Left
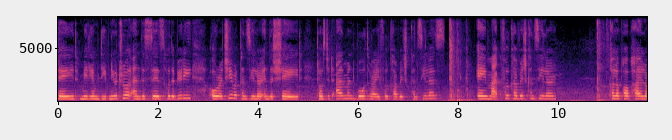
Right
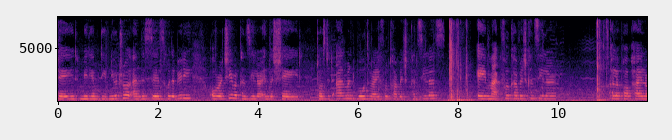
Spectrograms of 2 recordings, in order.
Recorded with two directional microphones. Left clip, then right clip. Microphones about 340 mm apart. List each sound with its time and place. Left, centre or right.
0.0 s speech: left
0.3 s a woman's voice: left
4.5 s speech: left
5.3 s a woman's voice: centre
7.8 s speech: centre
8.4 s a woman's voice: centre
11.0 s a woman's voice: centre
